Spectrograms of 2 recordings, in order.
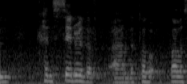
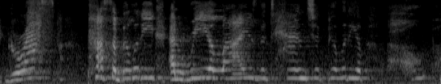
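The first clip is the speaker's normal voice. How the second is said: oratorical spoken-word tribute, higher and louder than chat; rhythmic, swelling appeal with dramatic pauses; impassioned poetry recitation; 6 semitones higher, 7 dB louder, slower than usual. Acted. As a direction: deliver a stirring roll call, leaning on key words.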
